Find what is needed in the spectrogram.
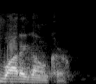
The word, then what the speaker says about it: Wadegaonkar: It's Wadegaonkar.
